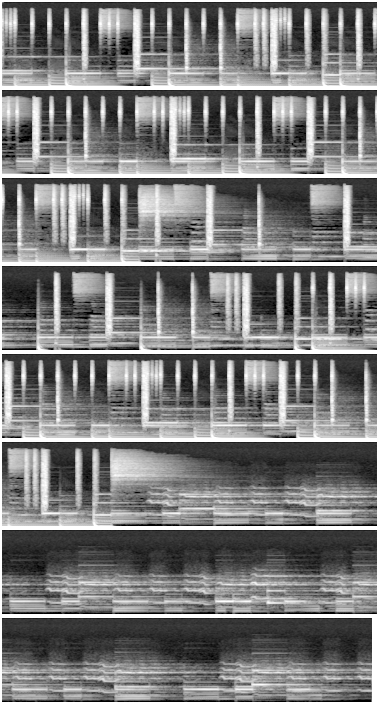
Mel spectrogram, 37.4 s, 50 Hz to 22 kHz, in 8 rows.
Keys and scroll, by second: 0.4 alt+super+z, 2.9 alt+super+z, 4.8 alt+super+z, 5.5 alt+super+z, 13.9 alt+super+z, 22.7 alt+super+z, 32.5 alt+super+z, 34.1 alt+super+z, 35.4 alt+super+z.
